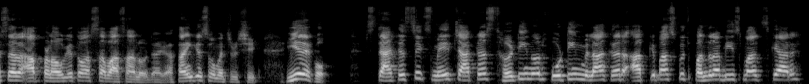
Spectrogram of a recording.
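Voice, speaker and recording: A young man teaching a live online class, energetic and playful, teasing students and mixing in English phrases. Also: high-pitched. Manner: mixes Hindi and English.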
